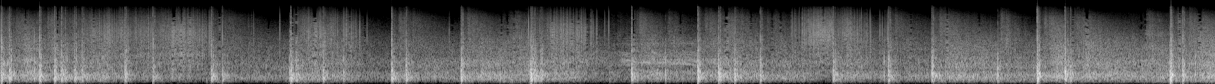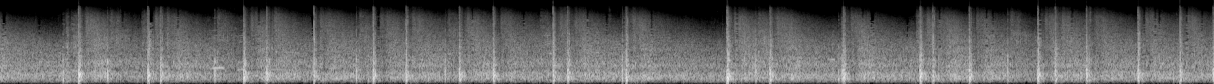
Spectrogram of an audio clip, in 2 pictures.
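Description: Professional aerial fireworks display: a continuous barrage of shell bursts and crackling, with sharp bangs coming several times a second and the loudest reports standing out every second or so.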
